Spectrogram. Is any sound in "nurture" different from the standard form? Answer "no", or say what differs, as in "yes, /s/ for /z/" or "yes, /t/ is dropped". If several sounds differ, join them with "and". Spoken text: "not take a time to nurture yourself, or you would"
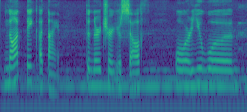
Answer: no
